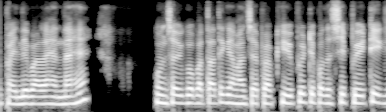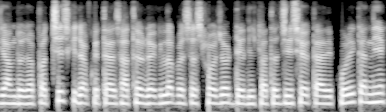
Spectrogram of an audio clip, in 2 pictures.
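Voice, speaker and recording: A man's voice: on the high side, clear, resonant tone, no echo. A man teaching an online exam-prep lesson. He repeats each question and answer and keeps checking in with his students.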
